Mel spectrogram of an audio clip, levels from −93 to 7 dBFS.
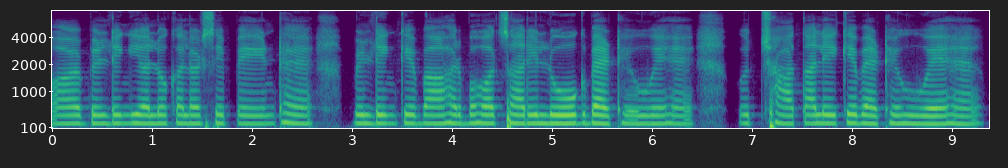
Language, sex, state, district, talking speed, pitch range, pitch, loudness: Hindi, female, Himachal Pradesh, Shimla, 145 wpm, 200-210 Hz, 205 Hz, -17 LUFS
